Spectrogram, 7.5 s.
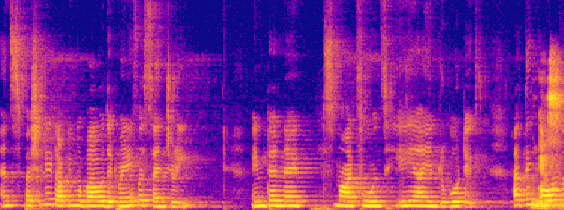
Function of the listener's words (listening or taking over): listening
